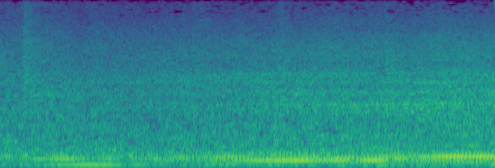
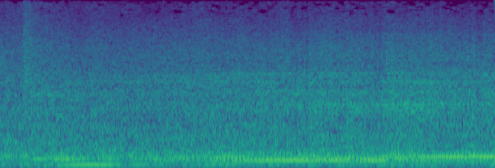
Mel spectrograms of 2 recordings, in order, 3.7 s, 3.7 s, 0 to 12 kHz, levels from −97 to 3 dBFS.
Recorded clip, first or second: first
